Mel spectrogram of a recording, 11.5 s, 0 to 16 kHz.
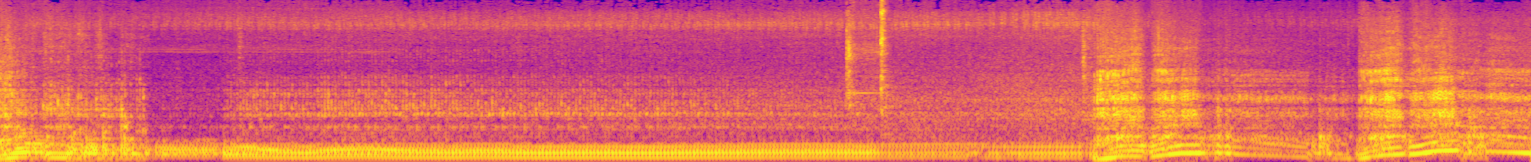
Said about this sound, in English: here is the sound of music. The BMW M2 Coupe's engine note.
